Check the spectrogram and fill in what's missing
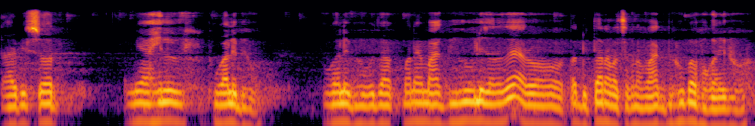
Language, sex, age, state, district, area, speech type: Assamese, male, 18-30, Assam, Darrang, rural, spontaneous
